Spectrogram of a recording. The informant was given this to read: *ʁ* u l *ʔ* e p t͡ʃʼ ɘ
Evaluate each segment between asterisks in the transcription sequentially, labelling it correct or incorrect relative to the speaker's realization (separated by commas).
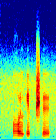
correct, correct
